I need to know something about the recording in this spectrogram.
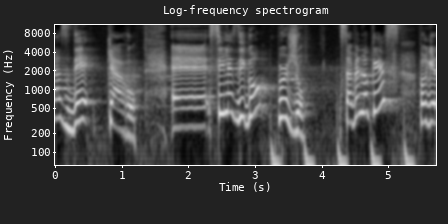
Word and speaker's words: Peugeot: Entonces, por eso es Peugeot. No pronunciamos la T al final de la palabra. Así que Peugeot es al final Peugeot.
